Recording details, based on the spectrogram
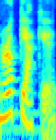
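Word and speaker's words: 六百: And then ropyaku.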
